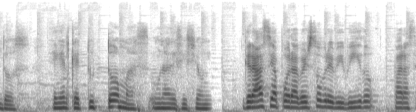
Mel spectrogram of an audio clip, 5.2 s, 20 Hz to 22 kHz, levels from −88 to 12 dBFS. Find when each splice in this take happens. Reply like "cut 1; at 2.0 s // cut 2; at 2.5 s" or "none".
cut 1; at 2.6 s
